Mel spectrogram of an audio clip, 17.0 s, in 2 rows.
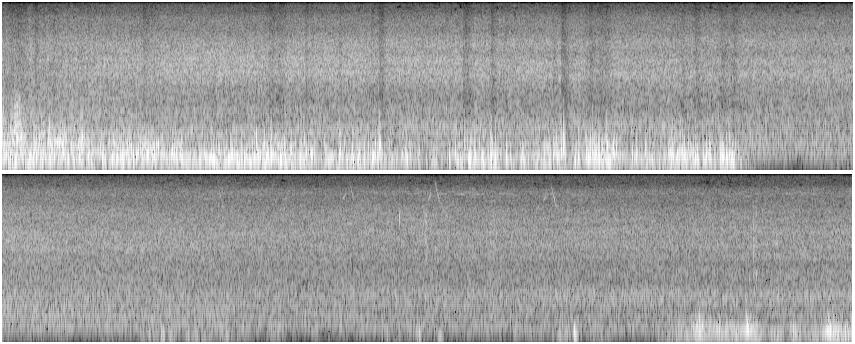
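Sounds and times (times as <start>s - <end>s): wind buffeting microphone: 0.0s - 7.5s, 15.2s - 17.0s.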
